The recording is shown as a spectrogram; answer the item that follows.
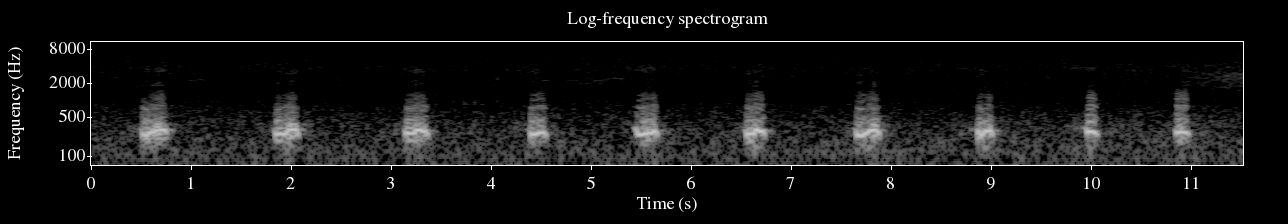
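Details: Pet rabbit snoring while asleep indoors: soft, throaty breathy snores repeated about every 1.1 seconds, ten regular puffs with quiet gaps between, nothing else audible.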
